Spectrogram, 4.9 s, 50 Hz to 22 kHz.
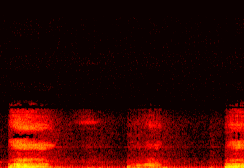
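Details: Person snoring, recorded 9/28/2015: short, raspy, whistling snoring breaths in a quiet room, about one every two seconds.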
